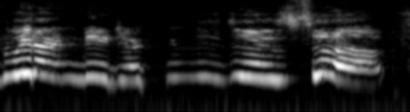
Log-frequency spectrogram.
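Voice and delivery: high, loud tearful snap, slow at the end; snippy crying nurse. Acted. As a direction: bite back through fake tears. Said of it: "the crying nurse just looks at you".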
